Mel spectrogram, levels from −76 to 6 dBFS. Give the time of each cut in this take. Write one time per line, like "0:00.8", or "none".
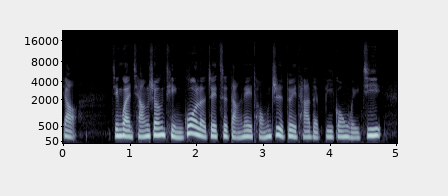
none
